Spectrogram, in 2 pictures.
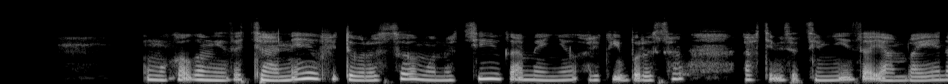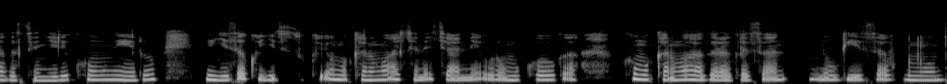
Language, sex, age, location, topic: Kinyarwanda, female, 25-35, Huye, health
